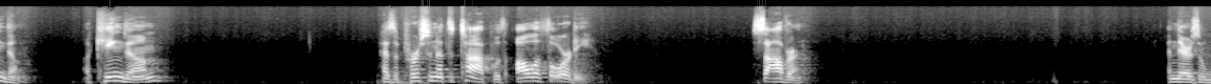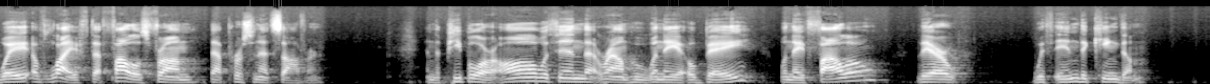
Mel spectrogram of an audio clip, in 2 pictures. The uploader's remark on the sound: Recorded live during our Sunday Service.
